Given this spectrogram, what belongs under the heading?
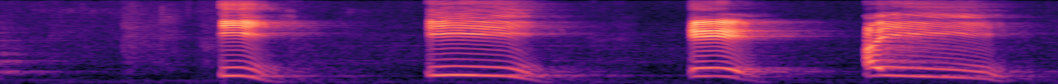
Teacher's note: जीभ के अगले हिस्से से बोले जा रहे हैं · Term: अग्रिय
